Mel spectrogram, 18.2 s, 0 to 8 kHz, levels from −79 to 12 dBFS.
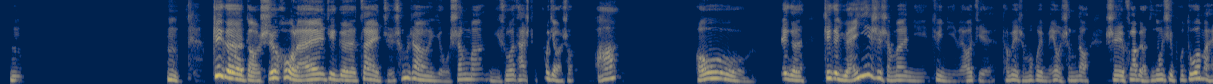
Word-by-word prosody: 嗯。 150 -1 -6 2.2
嗯。 165 -6 +2 0.5
这 310 +1 +10
个 210 -8 +9
导 145 -4 -1
师 215 +11 +5
后 230 -2 +4
来 170 +5 +4
这 180 0 -1
个 150 -4 -1
在 170 0 0
职 125 0 -13
称 225 +11 -1
上 165 -9 -2
有 115 -4 -16
升 175 - -4
吗？ 180 0 -9
你 125 -3 -14
说 165 +9 -6
她 165 0 -7
是 155 - -10 0.2
副 220 - -4
教 160 -9 -4
授， 130 +1 -11 0.3
啊？ 195 - -2 1.2
哦， 175 - +1 0.5
这 200 - 0
个 150 -5 -2 0.3
这 225 -1 +4
个 205 - +4
原 160 +3 +2
因 320 +5 +4
是 230 -4 0
什 155 -6 -6
么？ 155 +1 -5
你 130 -2 -14
据 155 +5 -7
你 120 -3 -15
了 125 +4 -10
解， 125 -5 -14
她 150 - -12
为 160 -1 -4
什 135 0 -12
么 150 +2 -9
会 155 -1 -6
没 130 -2 -15
有 160 -3 -7
升 140 +5 -9
到， 140 -3 -10 0.2
是 160 -3 -3
发 175 +2 -3
表 155 -7 -5
的 145 +4 -10
东 175 +3 -2
西 165 +1 -3
不 155 +3 -10
多 195 +7 +2
吗？ 195 -3 -5
还 135 - -8
160 Hz, 195 characters per minute, -21 LUFS, 140-185 Hz, 2.2 s, 这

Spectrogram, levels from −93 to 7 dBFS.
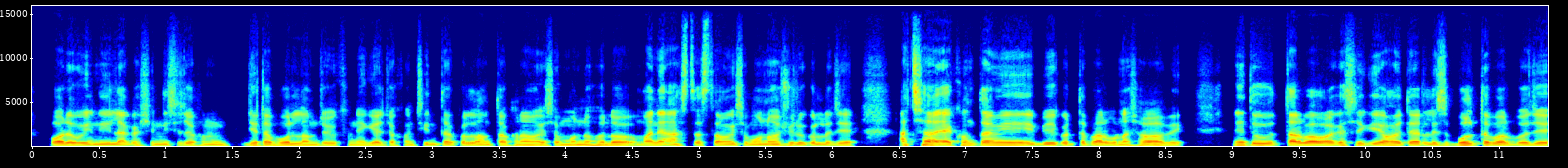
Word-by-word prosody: পরে 140 +1 +5
ওই 135 - 0
নীল 130 0 0
আকাশের 130 0 -7
নিচে 125 - -7
যখন 125 +1 -4 0.3
যেটা 120 +1 +1
বললাম 115 0 +1
যে, - - -6
ওখানে 110 0 -8
গিয়ে 115 -1 0
যখন 110 +1 -7
চিন্তা 130 +1 -3
করলাম, 130 -1 -1
তখন 115 +1 -2
আমার 115 0 0 0.2
মনে 120 +1 -1
হলো 115 -1 +1 0.2
মানি 150 -1 +2
আস্তে, 125 +1 -6
আস্তে 135 - -9
আমার 135 - 0
কাছে 130 -1 -6
মনে 130 - -1
হওয়া 130 -1 0
শুরু 140 0 -1
করলো 125 -2 -1
যে, 120 - +1 0.4
আচ্ছা - - +2 0.2
এখন 150 +6 -3
তো - - 0
আমি 155 0 +2 0.2
বিয়ে 135 0 +2
করতে 130 +1 -3
পারবো 120 -2 +3
না, - - +1
স্বাভাবিক। 115 -3 +1 0.4
কিন্তু 165 +2 +1 0.2
তার 145 -1 +6
বাবার 140 +1 +6
কাছে 150 +2 -4
গিয়ে 155 -1 +3
হয়তো 140 0 +1
এটলিস্ট 135 -1 -4
বলতে 155 0 +4
পারবো 110 -1 +2
যে, 110 - +4
130 Hz, 250 wpm, -22 LUFS, 120-140 Hz, 0.4 s, তার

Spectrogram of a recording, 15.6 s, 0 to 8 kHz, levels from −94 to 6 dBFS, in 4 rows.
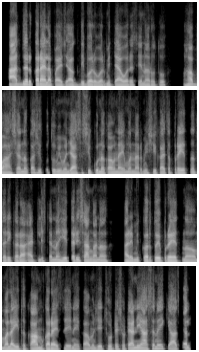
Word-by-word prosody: आदर 145 +6 +6
करायला 135 -3 +7
पाहिजे, 120 0 0
अगदी 125 +3 -1
बरोबर. 120 -2 +1
मी 130 - -4
त्यावरच 130 +1 0
येणार 120 -2 -2
होतो. 130 +6 -6 0.4
हां, 130 +2 +2
भाषा 115 +4 -1
नका 145 +3 -3
शिकू 160 -1 -8
तुम्ही 140 -3 -2
म्हणजे 125 0 0
असं 125 +1 0
शिकू 130 +1 -3
नका 135 0 0
नाही 130 +2 0
म्हणणार. 125 -5 -3
मी 135 +2 -5
शिकायचा 140 +2 -3
प्रयत्न 140 +2 0
तरी 150 -1 -1
करा 135 -2 0
ॲटलिस्ट 130 +2 -5
त्यांना 140 0 -2
हे 145 - +2
तरी 155 +1 +1
सांगा 135 -2 0
ना. 150 0 -2 0.4
अरे, 125 +1 +2
मी 145 +1 -3
करतोय 140 +2 +3
प्रयत्न 125 -3 +3 0.2
मला 120 +1 +3
इथं 125 +1 0
काम 115 +1 +4
करायचंय 115 -1 +1
नाही 130 +4 -4
का 115 -2 -1
म्हणजे 120 +3 -2
छोटे-छोटे 135 0 -3
आणि 140 +2 +4
असं 140 +5 -2
नाही 180 +1 0
की 170 - -5
आजकाल 145 +2 0
130 Hz, 185 wpm, -23 LUFS, 125-140 Hz, 0.4 s, करायला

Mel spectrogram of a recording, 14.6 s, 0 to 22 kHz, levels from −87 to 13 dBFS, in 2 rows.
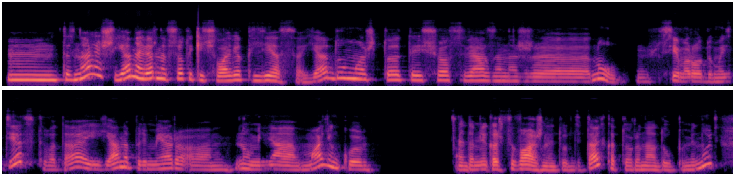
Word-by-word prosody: М, 210 -1 +4
ты 220 +1 0
знаешь, 330 - +4
я, 240 +9 +6
наверно, 265 -4 +7
всё-таки 235 -5 +1
человек 195 +3 +1
леса. 185 -2 0
Я 165 - -1
думаю, 260 -3 +3
что 220 -1 -3
это 210 -1 -1
ещё 195 +1 -1
связано 185 -3 -4
же, 160 -2 -3
ну, 230 - -2
э, 150 -1 -16
все 155 +4 -3
мы 155 - -3
родом 155 -2 -3
из 155 +1 -8
детства. 300 - -3
Да, 225 +11 -2
и 190 -5 -2
я, 165 +5 0
например, 190 -3 -2
а, 150 -4 -6 0.2
ну, 185 0 -5
меня 155 -1 -2
маленькую, 160 - -1 0.8
это, 150 0 -3
мне 160 +1 -2
кажется, 160 +1 0
важная 140 -6 +3
тут 135 0 -10
деталь, 135 -1 +1
которую 150 0 -6
надо 145 -2 -4
упомянуть. 155 - -4
175 Hz, 160 wpm, -23 LUFS, 155-215 Hz, 0.8 s, наверно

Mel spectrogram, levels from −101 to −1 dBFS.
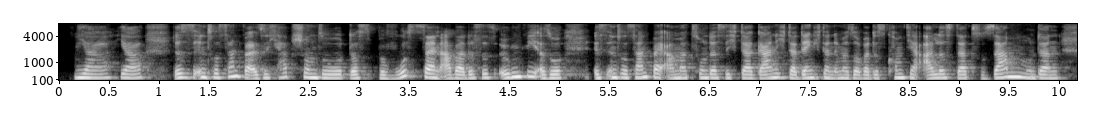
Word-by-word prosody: Ja. 200 - +3
Ja, 195 0 +2
ja. 195 0 -2 0.3
Das 200 +2 +2
ist 205 - -8
interessant, 220 +4 +1
weil - - +3
also 170 +4 0
ich 200 +2 -10
hab 225 +1 -6
schon 215 -3 +3
so 180 -1 0
das 180 0 -3
Bewusstsein, 210 - 0
aber 175 0 +1
das 180 +2 -4
ist 195 +1 -4
irgendwie 240 +4 +4
also 185 +1 +1 0.3
ist 190 +1 -3
interessant 205 +3 +1
bei 210 - 0
Amazon, 185 +2 -1
dass 190 0 -1
ich 190 0 -6
da 180 -1 +1
gar 175 0 -1
nicht 205 0 0
da 180 - +2
denke 185 +2 +1
ich 185 - -13
dann 190 -2 -1
immer 175 +1 -2
so: 175 - -1
„Aber 170 0 -2
das 175 0 -7
kommt 200 +2 0
ja 185 - -3
alles 190 +3 -1
da 180 0 0
zusammen.“ 200 +7 +3
und 185 0 -2
dann, 180 0 -1
190 Hz, 255 wpm, -20 LUFS, 180-205 Hz, 0.3 s, irgendwie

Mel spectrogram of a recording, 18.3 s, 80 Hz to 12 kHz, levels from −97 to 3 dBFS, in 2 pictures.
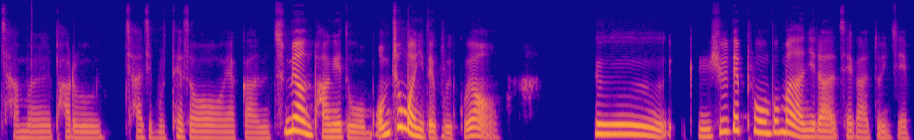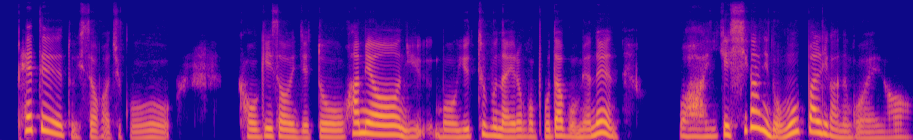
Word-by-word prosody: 잠을 145 0 -9
바로 140 -2 -7 0.2
자지 150 +1 -11
못해서 145 0 -7
약간 135 -1 -9
수면 290 -5 +6
방해도 155 -6 -3
엄청 320 - +6
많이 185 -6 +6
되고 145 -2 -4
있고요. 170 +3 -2 0.9
그 230 -5 +4 0.3
그 170 - -1
휴대폰뿐만 275 - +2
아니라 165 -4 -1
제가 150 -3 -8
또 - - -11
인제 135 -3 -11 0.2
패드도 305 - +1
있어 160 - -7
가지고 145 0 -9 0.7
거기서 170 0 -1
인제 150 -1 -5
또 160 -1 -2
화면 220 -7 +4
유 170 - -7
뭐 165 -4 -4
유튜브나 180 +1 -2
이런 170 +1 -2
거 165 - -4
보다 170 +3 0
보면은 185 +6 0 0.6
와 180 -1 -3
이게 180 +5 -1
시간이 320 - +3
너무 200 - +2
빨리 270 -5 +4
가는 155 -6 -5
거예요. 150 +2 -10
170 Hz, 280 characters per minute, -25 LUFS, 150-225 Hz, 0.9 s, 수면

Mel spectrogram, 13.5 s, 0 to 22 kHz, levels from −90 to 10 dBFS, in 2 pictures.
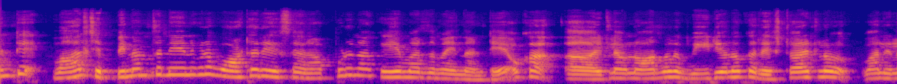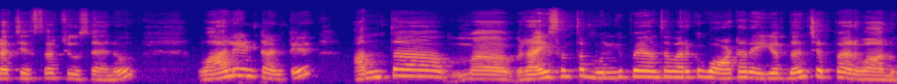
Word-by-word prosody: అంటె 305 +7 -2 0.2
వాళ్ళు 240 +6 +2
చెప్పినంత 260 +6 +1
నేను 340 0 0
గూడా 360 +1 -1
వాటరేసాను. 255 -4 +1
అప్పుడు 295 +10 -7
నాకు 310 -2 -6
ఏమర్థమయిందంటే 200 -10 -1
ఒక - - -7 0.3
ఆహ్, 180 -1 +4
ఇట్లా 205 +4 -2
నార్మల్‌గా 240 +5 +2
వీడియోలో 235 +5 +2
ఒక 255 - +2
రెస్టారెంట్‌లో 240 +8 +2 0.3
వాళ్ళెలా 200 -1 0
చేస్తారో 205 +1 -5
చూశాను. 175 -4 -4 0.6
వాళ్ళేంటంటే 235 - +1 0.5
అంత 250 +3 -3 0.6
మ - - -6 0.4
రైస్ 235 +7 +5
అంతా 270 +2 -2
మునిగిపోయేంత 250 +3 +2
వరకు 250 +2 0
వాటరెయొద్దు 210 -1 0
అని 255 +1 0
చెప్పారు 240 -8 +1
వాళ్ళు. 160 -2 -1
235 Hz, 135 wpm, -20 LUFS, 200-255 Hz, 0.6 s, రైస్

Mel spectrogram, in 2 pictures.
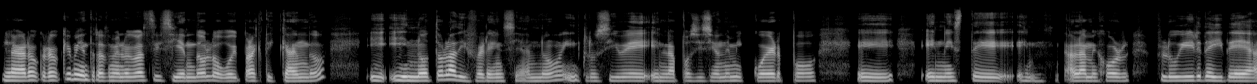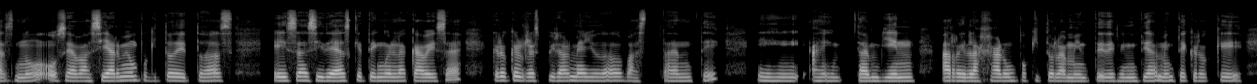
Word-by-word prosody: Claro, 185 0 +6
creo 190 0 +2
que 250 - -1
mientras 200 -6 +4
me 175 - +3
lo 175 0 +3
ibas 185 +1 +3
diciendo, 170 -2 +1
lo 185 -3 +2
voy 160 +1 +1
practicando, 165 - +1 0.4
y 180 -2 0
y 190 -1 +4
noto 175 +3 +5
la 220 0 +8
diferencia, 165 - -1
¿no?, 165 +6 0
inclusive, 170 -2 0
en 165 0 -2
la 160 - +3
posición 165 0 -3
de 175 - -1
mi 180 -1 -1
cuerpo, 170 +1 +1 0.4
eh, 170 +1 +1 0.3
en 175 0 +1
este, 175 -1 +1
eh, - - -5
en 155 -2 -9 0.2
a - - +2
la 170 0 +7
mejor, 170 0 0 0.3
fluir 180 +1 +2
de 190 -1 +5
ideas, 170 0 +3
¿no?, 160 +1 -2
o - - -2
sea, 170 -1 +1
vaciarme 170 +2 +2
un 190 - -3
poquito 180 -1 -7
de 170 -2 +1
todas 170 +1 -3 0.4
esas 175 +1 +3
ideas 170 -1 +2
que 185 - -6
tengo 170 0 -2
en 170 - -1
la 175 - -1
cabeza, 165 -11 0 0.3
creo 185 0 -2
que 190 +2 -1
el 180 - -1
respirar 175 0 -3
me 180 -1 0
ha - - +2
ayudado 175 0 -2
bastante, 165 - -6 0.4
eh, 170 -2 -5
a, 165 0 -2
en 165 -1 -7
también 165 +1 -1 0.3
a 170 - +3
relajar 170 0 -1
un 170 0 -4
poquito 170 0 -8
la 165 -1 -1
mente, 160 0 -4
definitivamente 165 +2 -3
creo 165 0 -7
que, 170 -1 -5
170 Hz, 170 wpm, -23 LUFS, 165-180 Hz, 0.4 s, la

